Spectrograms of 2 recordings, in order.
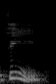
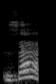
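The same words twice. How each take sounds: First: It is said the American way, like zee. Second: It is said the British way, like zed.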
